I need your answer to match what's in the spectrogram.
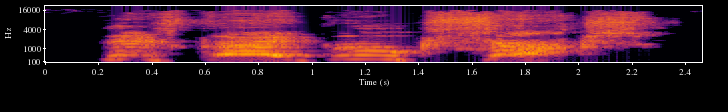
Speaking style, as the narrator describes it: he roared

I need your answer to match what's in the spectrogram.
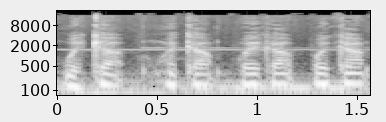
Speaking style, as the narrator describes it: whispering to myself

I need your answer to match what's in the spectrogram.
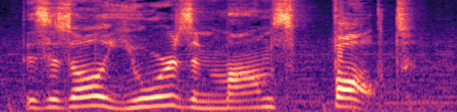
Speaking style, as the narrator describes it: he spat

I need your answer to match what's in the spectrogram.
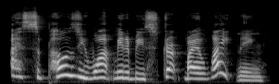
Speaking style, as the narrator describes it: Mary retorted crossly

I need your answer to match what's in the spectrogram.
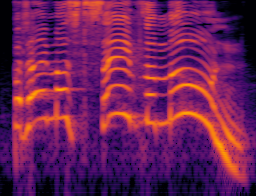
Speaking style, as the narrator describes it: cried Hoja

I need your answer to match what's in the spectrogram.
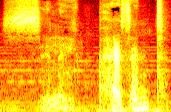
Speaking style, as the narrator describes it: she said, her voice turning cold

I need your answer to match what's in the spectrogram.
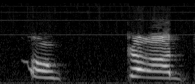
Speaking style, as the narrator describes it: She wailed

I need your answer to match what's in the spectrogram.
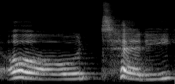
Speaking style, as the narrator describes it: he whimpered

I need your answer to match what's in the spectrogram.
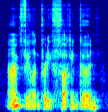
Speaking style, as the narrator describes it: Sirius muttered

